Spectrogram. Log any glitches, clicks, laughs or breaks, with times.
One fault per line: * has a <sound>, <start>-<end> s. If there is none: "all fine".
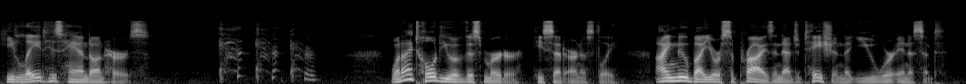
* has a cough, 2.2-3.2 s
